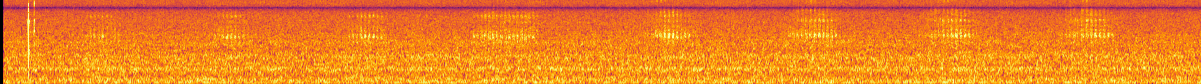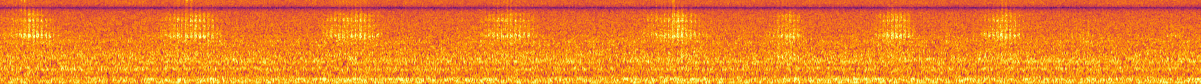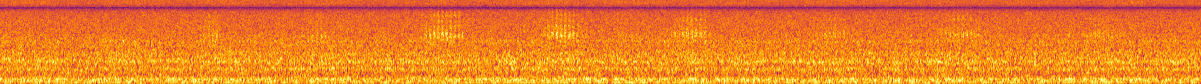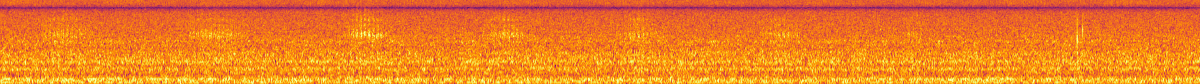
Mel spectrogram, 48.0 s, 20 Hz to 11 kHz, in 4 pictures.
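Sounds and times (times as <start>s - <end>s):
cat purring: 0.8s - 1.3s, 2.0s - 2.6s, 3.4s - 4.0s, 4.6s - 5.5s, 6.4s - 7.0s, 7.8s - 8.5s, 9.2s - 9.8s, 10.6s - 11.2s, 12.0s - 12.6s, 13.6s - 14.3s, 15.2s - 15.9s, 16.8s - 17.4s, 18.4s - 19.1s, 19.7s - 20.2s, 20.8s - 22.3s, 28.2s - 28.7s, 29.4s - 29.9s, 30.8s - 31.2s, 33.4s - 33.8s, 34.7s - 35.2s, 36.4s - 37.0s, 37.9s - 38.4s, 39.4s - 40.0s, 40.8s - 41.4s, 42.2s - 42.7s, 43.6s - 44.1s.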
